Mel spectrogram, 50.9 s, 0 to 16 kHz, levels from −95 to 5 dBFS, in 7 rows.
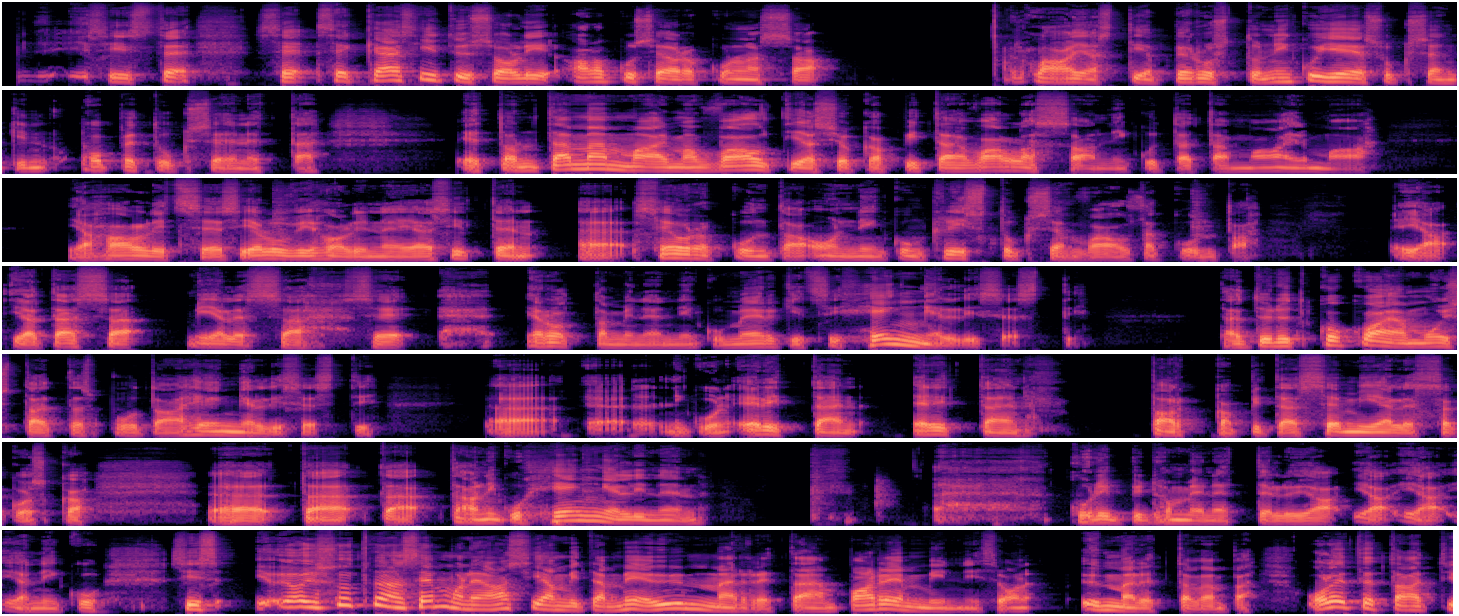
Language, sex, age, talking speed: Finnish, male, 60-79, 110 wpm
